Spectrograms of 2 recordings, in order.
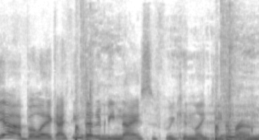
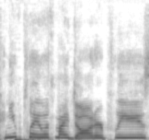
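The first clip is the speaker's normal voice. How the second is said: high, pleading parent voice; 8 semitones higher than usual. Retelling a parent asking a kid at the playground: imitating a parent pleading. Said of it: "when your parent goes up to a kid at the playground and is like".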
